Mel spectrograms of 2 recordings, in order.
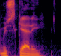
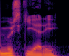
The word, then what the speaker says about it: Muschietti: moving forward may I correct you it's he pronounced it muskete not the musky Eddie this yeah Andy pronounces it muskete so it's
